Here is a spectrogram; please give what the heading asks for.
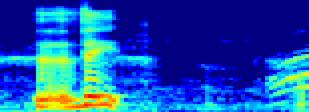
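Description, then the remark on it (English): Two cats yowl: one loud, strained wail lasting about half a second, then quiet, then a second rising yowl starting up near the end. “I tell you, there's two of them. Lona, listen to them. They're not ordinary cats.”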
